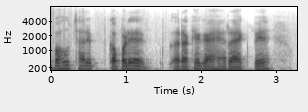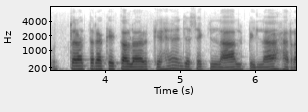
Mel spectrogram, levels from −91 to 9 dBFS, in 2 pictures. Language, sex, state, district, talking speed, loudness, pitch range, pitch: Hindi, male, Jharkhand, Garhwa, 175 wpm, -18 LUFS, 125-145 Hz, 130 Hz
